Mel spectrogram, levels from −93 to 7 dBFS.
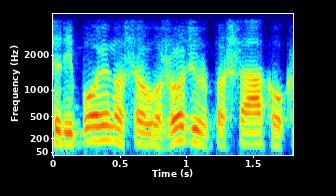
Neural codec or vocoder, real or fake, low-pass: codec, 16 kHz, about 1 kbps, DyCAST, with the encoder's durations; fake; 3.6 kHz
